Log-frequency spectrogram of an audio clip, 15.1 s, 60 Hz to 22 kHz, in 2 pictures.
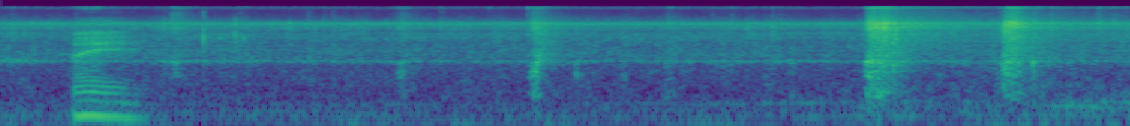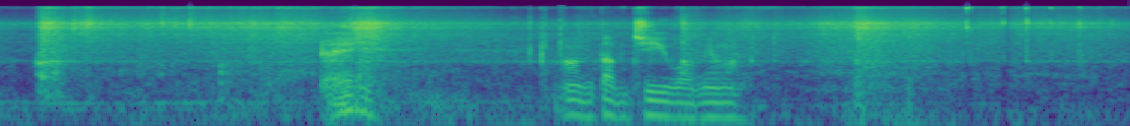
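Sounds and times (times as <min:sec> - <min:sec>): fronds crashing through leaves: 0:05.7 - 0:15.0
fronds swishing: 0:05.8 - 0:14.2.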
